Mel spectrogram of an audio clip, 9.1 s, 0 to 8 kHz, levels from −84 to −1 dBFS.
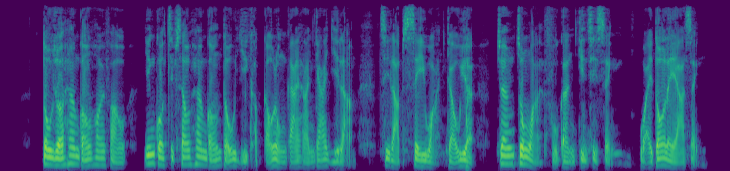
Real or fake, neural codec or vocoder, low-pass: fake; codec, 16 kHz, 16 kbps, FreqCodec, larger model; 7.2 kHz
